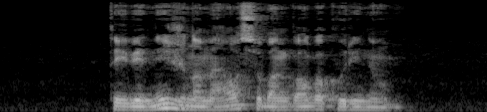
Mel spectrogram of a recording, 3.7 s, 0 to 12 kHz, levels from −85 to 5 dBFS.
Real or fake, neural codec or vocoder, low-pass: real; none; 10.8 kHz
